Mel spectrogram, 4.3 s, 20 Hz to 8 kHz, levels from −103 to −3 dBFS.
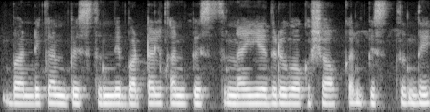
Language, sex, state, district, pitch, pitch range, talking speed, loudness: Telugu, female, Andhra Pradesh, Sri Satya Sai, 175 Hz, 170-175 Hz, 110 wpm, -13 LUFS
